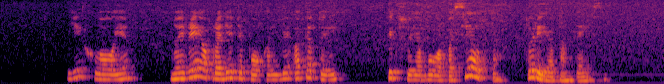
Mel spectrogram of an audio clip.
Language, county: Lithuanian, Vilnius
